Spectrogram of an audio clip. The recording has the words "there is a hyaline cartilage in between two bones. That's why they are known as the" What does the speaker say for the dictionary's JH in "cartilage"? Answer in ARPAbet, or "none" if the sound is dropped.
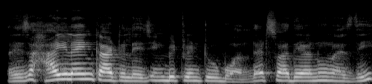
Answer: JH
